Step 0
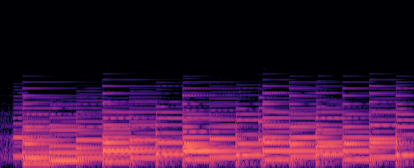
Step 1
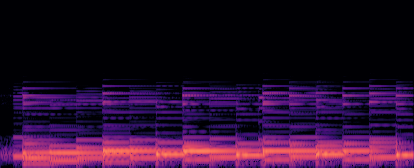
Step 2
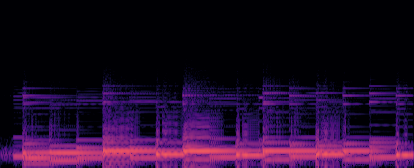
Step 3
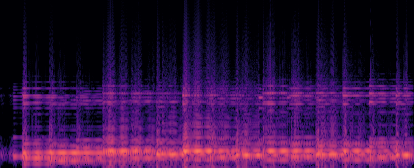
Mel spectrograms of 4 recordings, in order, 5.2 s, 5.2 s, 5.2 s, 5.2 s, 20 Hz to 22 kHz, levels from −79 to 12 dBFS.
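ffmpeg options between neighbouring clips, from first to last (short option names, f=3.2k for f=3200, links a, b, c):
-af "firequalizer=gain_entry='entry(140,0);entry(280,14);entry(480,-5);entry(780,-18);entry(1300,-19);entry(2200,12);entry(3900,-3);entry(6800,-10)':delay=0.05:min_phase=1,volume=-8dB"
-af "aeval=exprs='clip(val(0),-1,0.158)':c=same,volume=-7dB"
-af "tremolo=f=6.5:d=0.74,crystalizer=i=8:c=0,aecho=1:1:354|708|1062|1416|1770|2124|2478:0.398|0.219|0.12|0.0662|0.0364|0.02|0.011,volume=5.5dB"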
